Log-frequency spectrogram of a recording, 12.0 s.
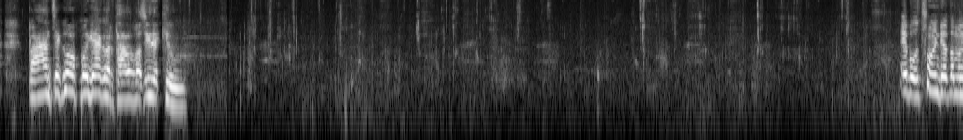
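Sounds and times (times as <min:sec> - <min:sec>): soft chewing: 0:02.3 - 0:11.3
lip smacks: 0:02.5 - 0:11.0.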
